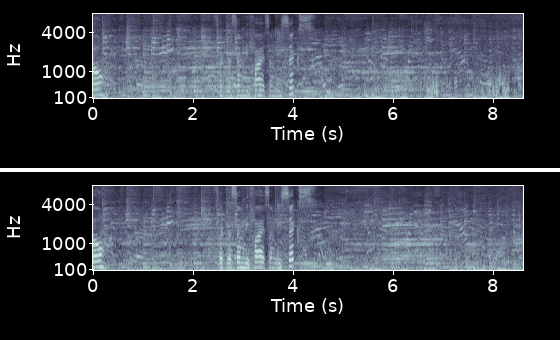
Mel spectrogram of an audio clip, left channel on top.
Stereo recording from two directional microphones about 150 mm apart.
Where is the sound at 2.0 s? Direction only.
Centre (ahead or behind).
